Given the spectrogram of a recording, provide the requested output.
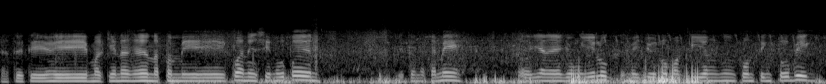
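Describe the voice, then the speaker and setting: Over noticeable background noise, a man speaks at a moderate pace in a fairly high pitch with fairly even intonation. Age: 70s. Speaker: farmer. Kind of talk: casual vlog talk to camera. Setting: outdoors.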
